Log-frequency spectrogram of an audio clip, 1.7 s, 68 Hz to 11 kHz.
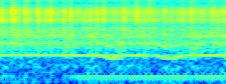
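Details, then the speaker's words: Hobart Handler 125 welder wire feed motor with drive gear missing most teeth (about 4 of 10–12 left): steady small-motor whine with brief dips and hitches every fraction of a second; jerky, non-smooth wire feed. "look how jerky that is trying to weld like that with it jerking holy crap that's a pain in the butt it's not smooth at all"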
